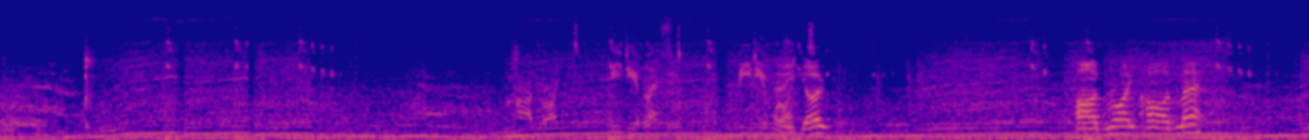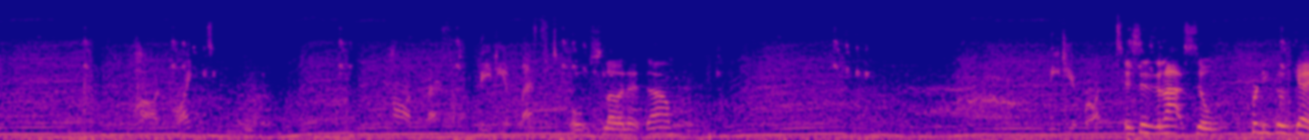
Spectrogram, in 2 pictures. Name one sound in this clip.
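A rally car engine revs hard, rising in pitch and dropping with each gear change.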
